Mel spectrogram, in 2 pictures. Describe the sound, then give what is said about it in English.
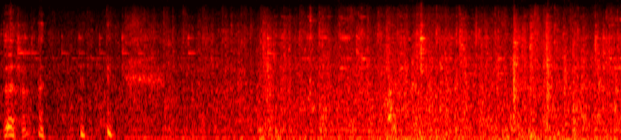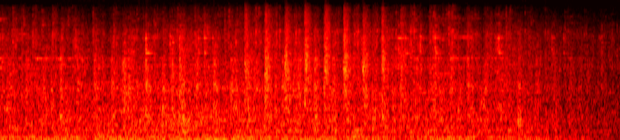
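A steam traction engine rumbles along the road, its steady clanking and rhythmic mechanical chugging loud and continuous after a few sharp knocks at the start, with no voices. “You've got to have a very good wife if you have a steam engine that understands, you know.”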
